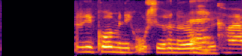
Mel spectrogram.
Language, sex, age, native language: Icelandic, male, 11, Icelandic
